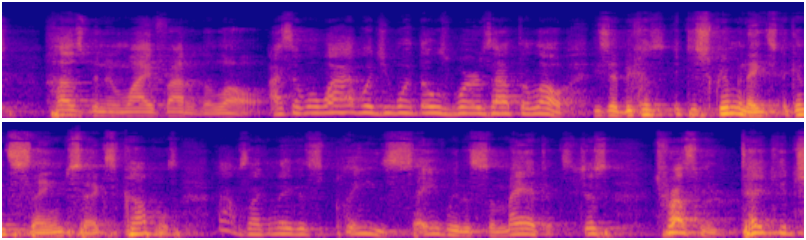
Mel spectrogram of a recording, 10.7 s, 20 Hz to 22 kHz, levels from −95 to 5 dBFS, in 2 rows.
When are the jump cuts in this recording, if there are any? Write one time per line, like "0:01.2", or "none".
none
